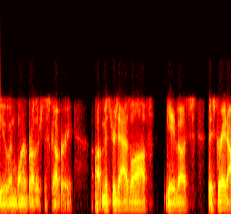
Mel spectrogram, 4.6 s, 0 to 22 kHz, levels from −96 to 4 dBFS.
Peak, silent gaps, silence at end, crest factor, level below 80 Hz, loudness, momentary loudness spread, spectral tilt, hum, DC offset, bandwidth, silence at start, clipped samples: -2 dBFS; none; 0 s; 20 dB; -46 dBFS; -22 LUFS; 8 LU; -9 dB/octave; none; under 0.1%; 4.2 kHz; 0 s; under 0.1%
